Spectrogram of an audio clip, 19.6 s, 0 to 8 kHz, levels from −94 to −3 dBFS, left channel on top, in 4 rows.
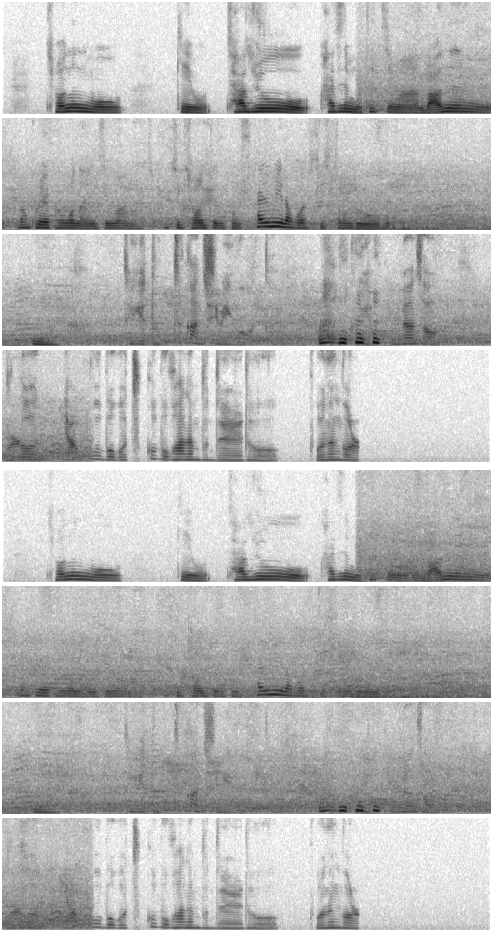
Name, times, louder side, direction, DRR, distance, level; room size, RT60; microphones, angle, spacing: voice 1, 0.5-1.2 1.8-6.3 6.6-9.0 10.1-10.4 12.9-13.6, left 6 dB, 70° left, 0.4 m, -22 dB
sound 1, 3.5-15.6, right 2 dB, 20° right, 1.5 m, -35 dB
sound 2, 7.5-11.0, equal, 5° right, 0.4 m, -39 dB
voice 2, 9.2-9.8 10.4-10.7 11.0-12.7 13.3-17.4 17.8-18.2, left 5 dB, 45° left, 2.5 m, -35 dB
head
